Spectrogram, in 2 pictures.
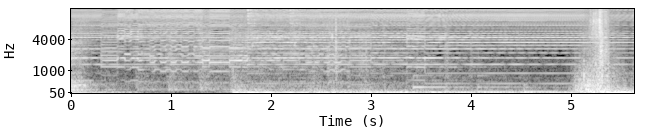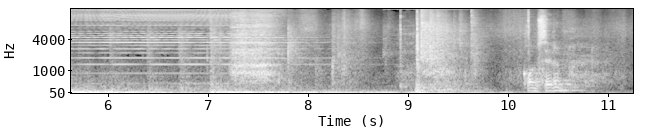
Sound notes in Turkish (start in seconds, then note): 7.2 Derin nefes sesi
